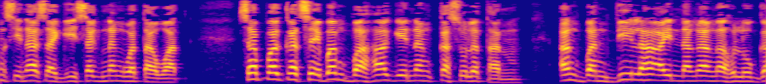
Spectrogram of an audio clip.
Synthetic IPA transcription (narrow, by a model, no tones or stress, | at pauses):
ŋsɪnasaɡisaɡ̚nɐŋwat̪aːwat̪̚ | sɐpaɡ̚kat̪̚sɐɪbaŋbaɦaːɡɪnɐŋkɐsʊlat̪an | ɐŋband̪iːlaːjnɐŋaŋaɦʊlʊɡa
